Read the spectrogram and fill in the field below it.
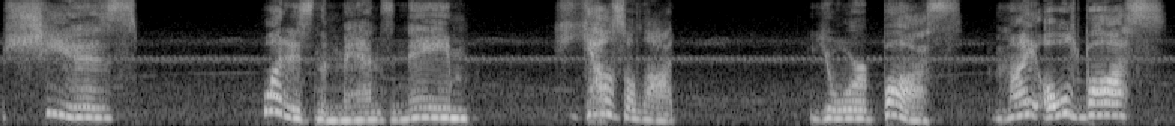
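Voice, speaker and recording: Slow-talking, stilted, earnest young runner. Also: female voice, fairly high pitch, big pitch swings, slight background noise, full character voice. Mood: animated, determined. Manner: formal, stilted, precise phrasing without contractions. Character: earnest, literal-minded young female runner, childlike and stubborn. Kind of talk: audio drama acting.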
